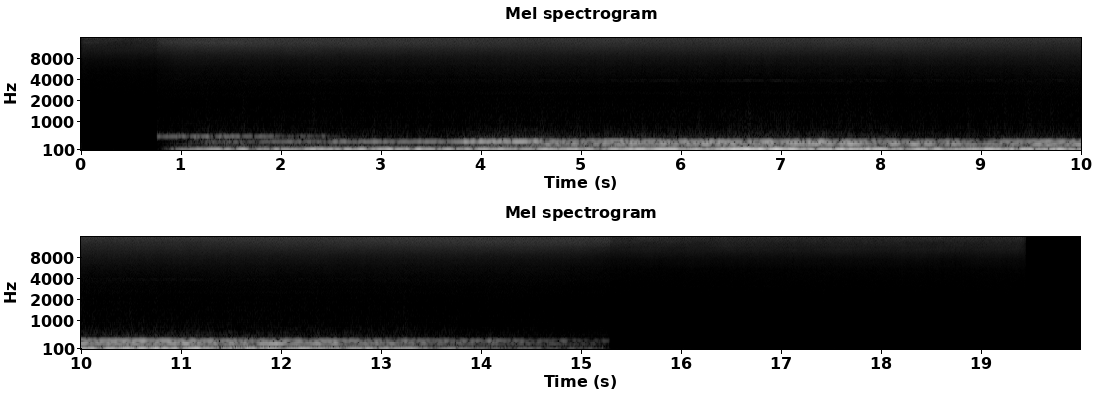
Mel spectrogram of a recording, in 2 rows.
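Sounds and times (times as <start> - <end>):
low arcane magical staff hum: 0.8 - 15.2.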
